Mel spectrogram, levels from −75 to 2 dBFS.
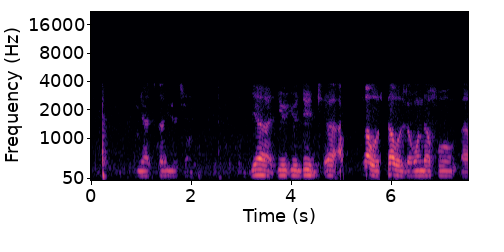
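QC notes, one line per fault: Throughout, Bluetooth CVSD headset codec: a one-bit adaptive-step coder, fitting a 64 kbps link, caps the band near 4 kHz, adds granular hiss and scratchy, distorted sibilants.
4.98–5.56 s and 5.76–5.95 s, speech suppressed in double talk: likely an echo canceller confusing talker with echo, cutting speech by up to about 30 dB, then about 20 dB.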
